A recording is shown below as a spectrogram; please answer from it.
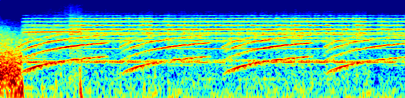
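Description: Spaceship emergency alarm sounding in repeated rising whoops over a steady high tone, just after a short crash dies away at the start. It is the warning for a meteor hit that punctured the number two nitric acid tank.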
